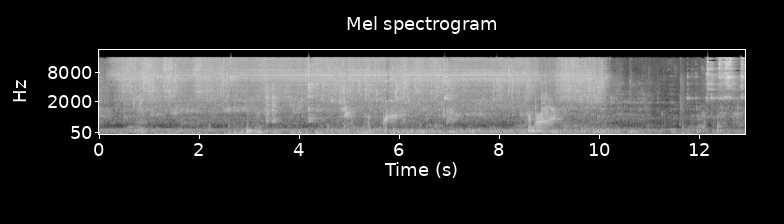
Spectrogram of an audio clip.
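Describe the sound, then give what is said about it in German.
A carbonated drink fizzes steadily as it is poured, a continuous crackling hiss with small clinks, briefly joined by a few spoken words. “Das ist die Kohlensäure.”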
